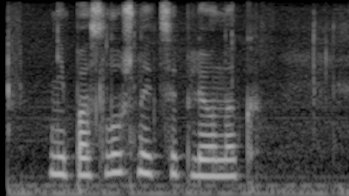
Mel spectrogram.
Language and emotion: Russian, neutral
